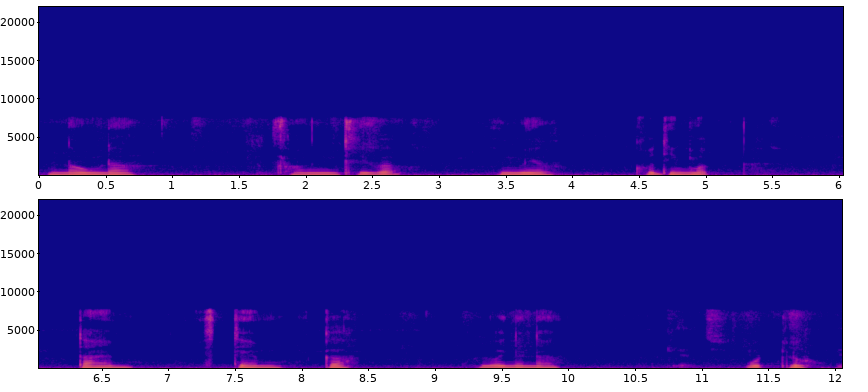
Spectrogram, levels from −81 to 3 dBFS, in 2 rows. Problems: none marked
